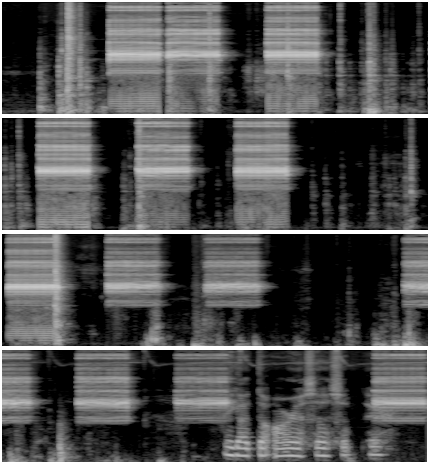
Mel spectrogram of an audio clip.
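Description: A fire alarm blares in loud, repeated bursts.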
